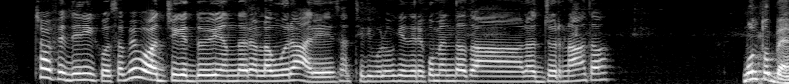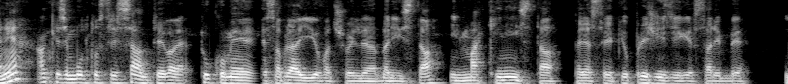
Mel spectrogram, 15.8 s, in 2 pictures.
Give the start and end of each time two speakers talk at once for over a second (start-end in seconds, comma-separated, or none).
none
